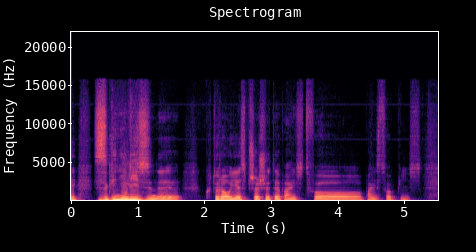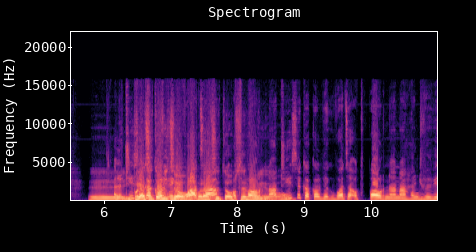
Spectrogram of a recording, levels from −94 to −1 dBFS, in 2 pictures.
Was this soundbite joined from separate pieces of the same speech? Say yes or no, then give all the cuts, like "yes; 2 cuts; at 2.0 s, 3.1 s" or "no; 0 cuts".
no; 0 cuts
